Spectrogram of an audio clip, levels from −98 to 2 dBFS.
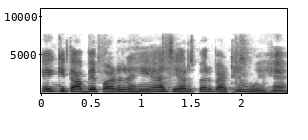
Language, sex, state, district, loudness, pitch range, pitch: Hindi, female, Delhi, New Delhi, -16 LUFS, 215-245 Hz, 230 Hz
